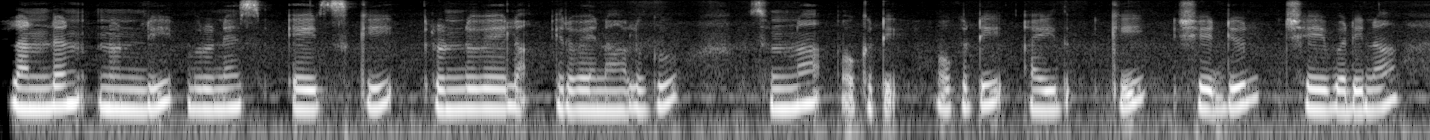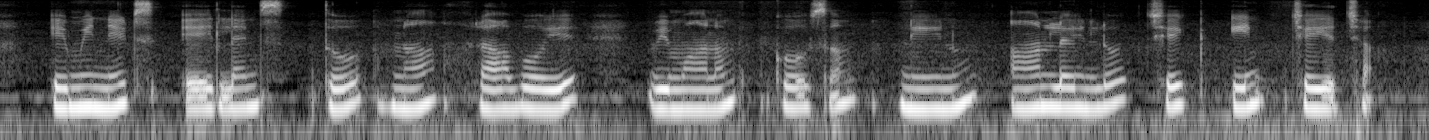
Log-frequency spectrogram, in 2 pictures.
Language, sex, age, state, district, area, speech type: Telugu, female, 30-45, Andhra Pradesh, Eluru, urban, read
